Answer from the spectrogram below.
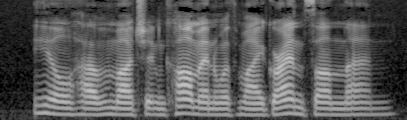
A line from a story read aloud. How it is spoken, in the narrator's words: Shidan said dryly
